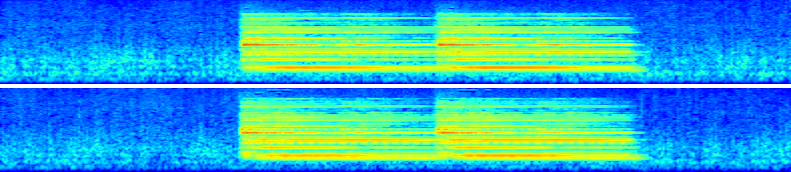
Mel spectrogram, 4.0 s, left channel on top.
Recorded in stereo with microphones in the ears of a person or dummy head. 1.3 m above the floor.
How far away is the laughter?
No laughter in this recording.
